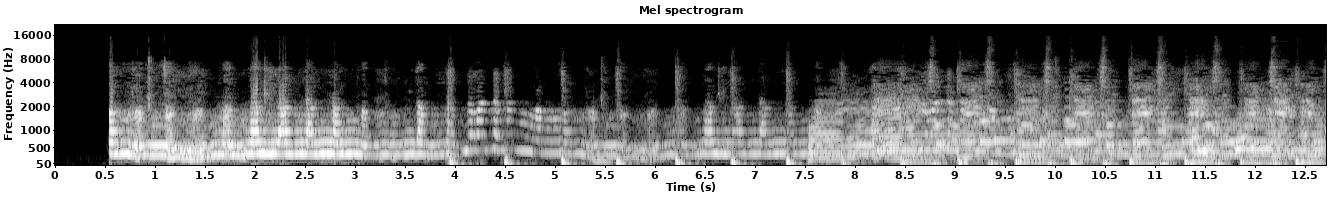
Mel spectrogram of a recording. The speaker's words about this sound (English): And it's the Kitty Drinking Milk song with the best ensemble, I think, yeah, that exists so far. Here it is.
